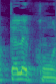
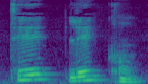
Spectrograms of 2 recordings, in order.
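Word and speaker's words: Telekom: falar ó Lembrando que a pronúncia em português a gente fala Telecom né muita gente fala Telecom mas em alemão é o e fechado tá Telecom Telecom então good ou Inclusive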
